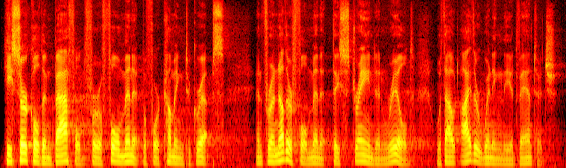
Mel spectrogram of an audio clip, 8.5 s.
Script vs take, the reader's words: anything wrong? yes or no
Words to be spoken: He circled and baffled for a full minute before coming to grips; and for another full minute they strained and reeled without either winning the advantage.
no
